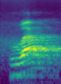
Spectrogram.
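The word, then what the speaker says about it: هو: Ahad katakan dia Allah Hua dan Allah itu sama Hua itu mubtada Allah khabar ahadun bisa menjadi khabar yang kedua atau menjadi Badal dari Allah hua damir hua kalau diwakakan bacanya hu dalam zikir ee ee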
